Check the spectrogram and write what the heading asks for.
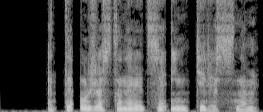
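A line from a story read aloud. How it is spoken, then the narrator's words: Through gritted teeth. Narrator (Russian): процедил сквозь зубы Варенуха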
